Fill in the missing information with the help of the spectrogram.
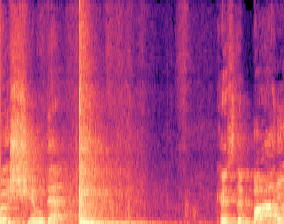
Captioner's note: body thumps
